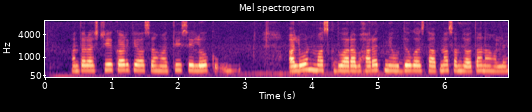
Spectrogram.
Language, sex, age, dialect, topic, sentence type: Magahi, female, 51-55, Western, banking, statement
